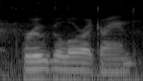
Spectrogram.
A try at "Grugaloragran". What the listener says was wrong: No D at the end, just Gran.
